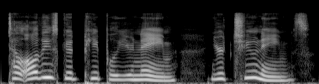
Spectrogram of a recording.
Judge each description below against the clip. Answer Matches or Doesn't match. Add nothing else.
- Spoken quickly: Doesn't match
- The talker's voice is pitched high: Matches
